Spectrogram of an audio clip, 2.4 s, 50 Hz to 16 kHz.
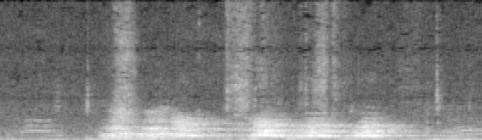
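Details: Phu Quoc Ridgeback puppy, 2.5 months old, descendant of Vằn and Mowgli, showing early hunting instinct: a wavering, high, tonal yelp stretched over about two seconds, rising and falling, above a faint low rumble.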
